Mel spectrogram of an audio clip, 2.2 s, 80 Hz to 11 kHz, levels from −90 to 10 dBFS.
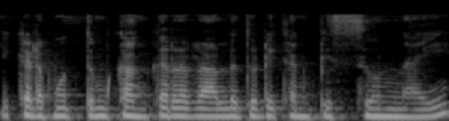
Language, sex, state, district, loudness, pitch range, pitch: Telugu, female, Andhra Pradesh, Guntur, -33 LUFS, 165-175 Hz, 170 Hz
